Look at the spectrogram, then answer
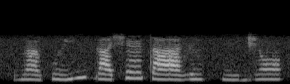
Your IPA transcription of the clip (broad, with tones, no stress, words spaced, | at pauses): dã˨kʷɨ˨ ji˦ɡa˨ ʃɛ̃˧taː˨zɨ˨ k͡pi˨d͡ʒɔ̃˧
